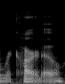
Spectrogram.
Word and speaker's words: Ricciardo: r sorry number one daniel ricciardo or ricardo as it should be pronounced for also from edible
